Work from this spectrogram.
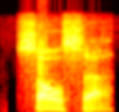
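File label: "salsa", American English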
